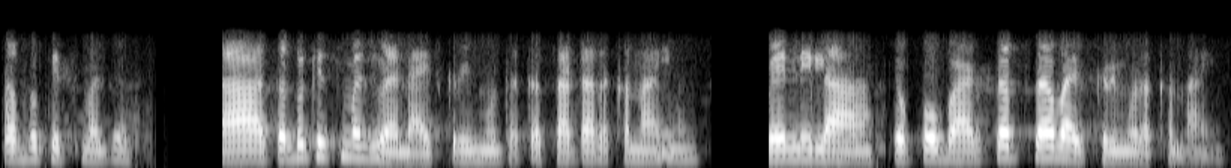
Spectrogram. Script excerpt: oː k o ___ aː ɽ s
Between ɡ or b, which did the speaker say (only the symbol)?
b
